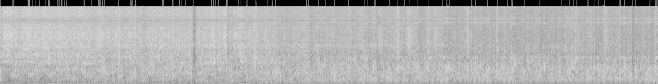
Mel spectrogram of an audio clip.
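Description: Railway coaches of a Travelling Post Office mail train rolling past close by: a loud, steady rumble of wheels on rail with clicking over the rail joints.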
